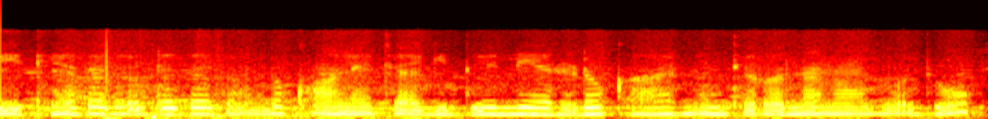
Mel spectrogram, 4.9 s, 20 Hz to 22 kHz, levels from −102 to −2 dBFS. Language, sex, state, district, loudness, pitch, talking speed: Kannada, female, Karnataka, Dakshina Kannada, -14 LUFS, 205 Hz, 60 wpm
